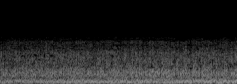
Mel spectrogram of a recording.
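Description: Steady, low rumbling noise from Space Shuttle Columbia's two solid rocket boosters and three main engines firing together during the climb to orbit.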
